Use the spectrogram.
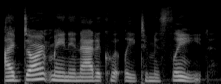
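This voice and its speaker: A woman voicing a low, terse male officer. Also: fairly quick, dry recording, lightly acted. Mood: low, urgent. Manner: low, clipped, urgent. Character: terse, guarded male officer, quiet and commanding.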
